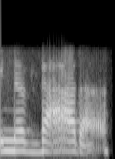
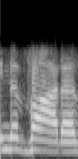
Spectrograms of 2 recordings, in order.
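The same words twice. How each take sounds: First: "Nevada" said ne-VAD-a; short "a" as in "cat" in "Nevada"; local pronunciation. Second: "Nevada" said ne-VAH-da; broad "ah" in the middle of "Nevada"; outsider pronunciation. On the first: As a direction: say "Nevada" like a local, middle rhymes with dad. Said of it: "you know somebody is from Nevada". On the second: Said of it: "they're not from here". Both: Shown as a demonstration.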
